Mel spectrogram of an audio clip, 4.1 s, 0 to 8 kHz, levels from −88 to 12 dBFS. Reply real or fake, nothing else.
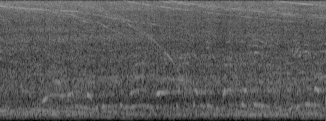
real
